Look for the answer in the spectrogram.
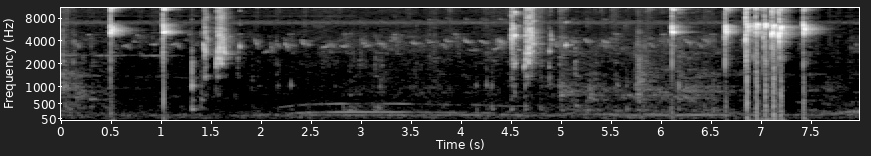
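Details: Fischer's lovebirds, a violet pied and a gold opaline euwing, chirping in the morning; scattered sharp high chirps and short buzzy bursts, ending in a rapid cluster of clicks and chirps, with a low hum behind.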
